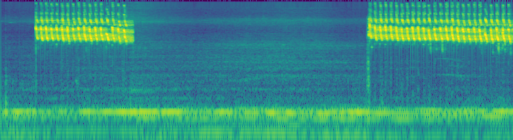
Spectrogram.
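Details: Grey-headed canary-flycatcher song used as a tutor recording for other songbirds: two bursts of very high, rapid, clear trilled notes, repeated about four times a second, separated by a pause, over a steady low hum.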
